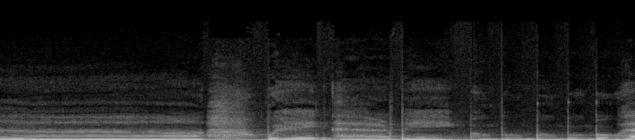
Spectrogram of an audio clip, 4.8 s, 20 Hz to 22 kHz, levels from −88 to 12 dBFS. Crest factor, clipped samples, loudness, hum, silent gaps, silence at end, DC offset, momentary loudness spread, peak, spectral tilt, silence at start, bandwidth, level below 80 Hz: 14 dB; under 0.1%; -23 LUFS; none; none; 0 s; 5%; 6 LU; -6 dBFS; -8.5 dB/octave; 0 s; 8.8 kHz; -38 dBFS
